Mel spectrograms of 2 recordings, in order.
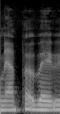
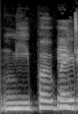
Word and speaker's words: nepo baby: better um oh God but he didn't he pronounce it nippo baby okay he's not up with the lingos um but the other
